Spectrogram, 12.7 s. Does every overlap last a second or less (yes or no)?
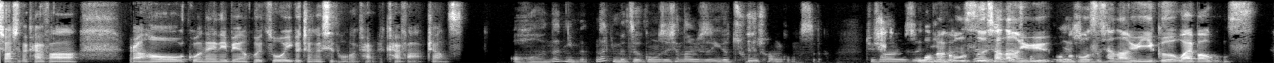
no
